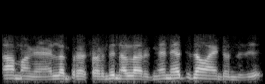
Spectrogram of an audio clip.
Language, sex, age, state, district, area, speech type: Tamil, male, 45-60, Tamil Nadu, Perambalur, rural, conversation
